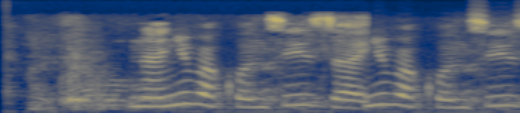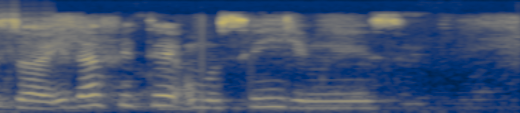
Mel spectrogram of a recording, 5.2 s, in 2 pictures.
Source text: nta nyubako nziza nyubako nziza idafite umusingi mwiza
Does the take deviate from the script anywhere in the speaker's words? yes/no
no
